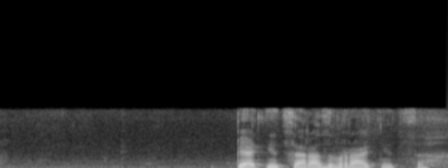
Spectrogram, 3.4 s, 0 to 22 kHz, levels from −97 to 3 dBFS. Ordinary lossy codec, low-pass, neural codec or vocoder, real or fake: none; none; none; real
